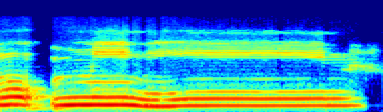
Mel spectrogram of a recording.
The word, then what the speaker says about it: مؤمنين: In order to give it the correct pronunciation, which is a nasal meme sound, you have to give it 2 seconds. So, do you want to try that? Hum mu'minin.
